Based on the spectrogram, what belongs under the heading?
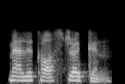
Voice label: "malacostracan", Indian

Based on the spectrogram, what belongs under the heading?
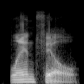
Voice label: "landfill", American

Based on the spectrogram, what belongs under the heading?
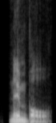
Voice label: "nimble", American

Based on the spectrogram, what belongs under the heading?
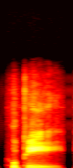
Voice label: "whoopee", American

